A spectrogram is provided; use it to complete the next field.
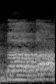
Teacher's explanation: बाबा म्हणत असताना ओठ काय होतात विलग होतात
